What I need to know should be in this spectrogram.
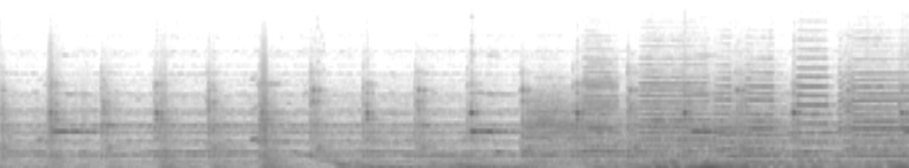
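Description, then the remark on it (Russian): A large wall clock in a castle ticks near midnight in a steady, even rhythm, each tick crisp and fairly loud, layered over soft sustained music that swells and grows fuller toward the end. “Только мы, большие стенные часы, никогда не спим, не отдыхаем, не останавливаемся, потому что мы – время.”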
